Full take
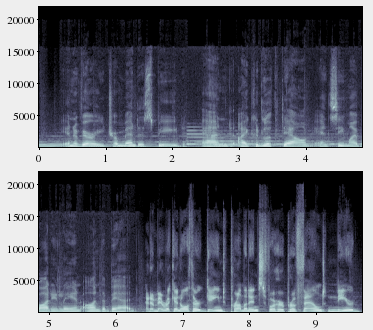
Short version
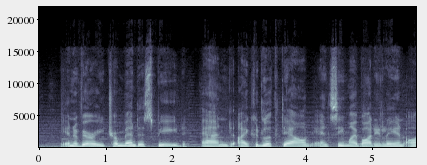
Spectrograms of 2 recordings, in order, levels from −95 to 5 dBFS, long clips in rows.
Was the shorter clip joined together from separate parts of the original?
no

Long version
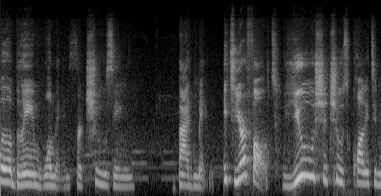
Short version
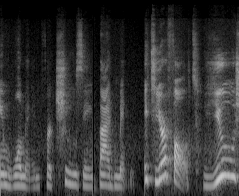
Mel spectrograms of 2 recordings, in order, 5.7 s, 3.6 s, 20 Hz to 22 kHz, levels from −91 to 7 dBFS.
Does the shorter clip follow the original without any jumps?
no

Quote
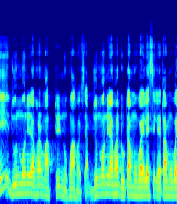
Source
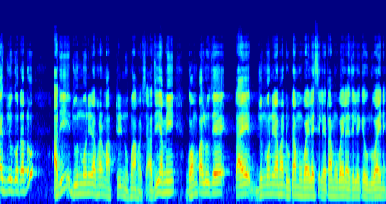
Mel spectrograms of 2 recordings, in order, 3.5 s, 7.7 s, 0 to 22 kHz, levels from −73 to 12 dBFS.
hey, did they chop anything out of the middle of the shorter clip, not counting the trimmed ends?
yes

